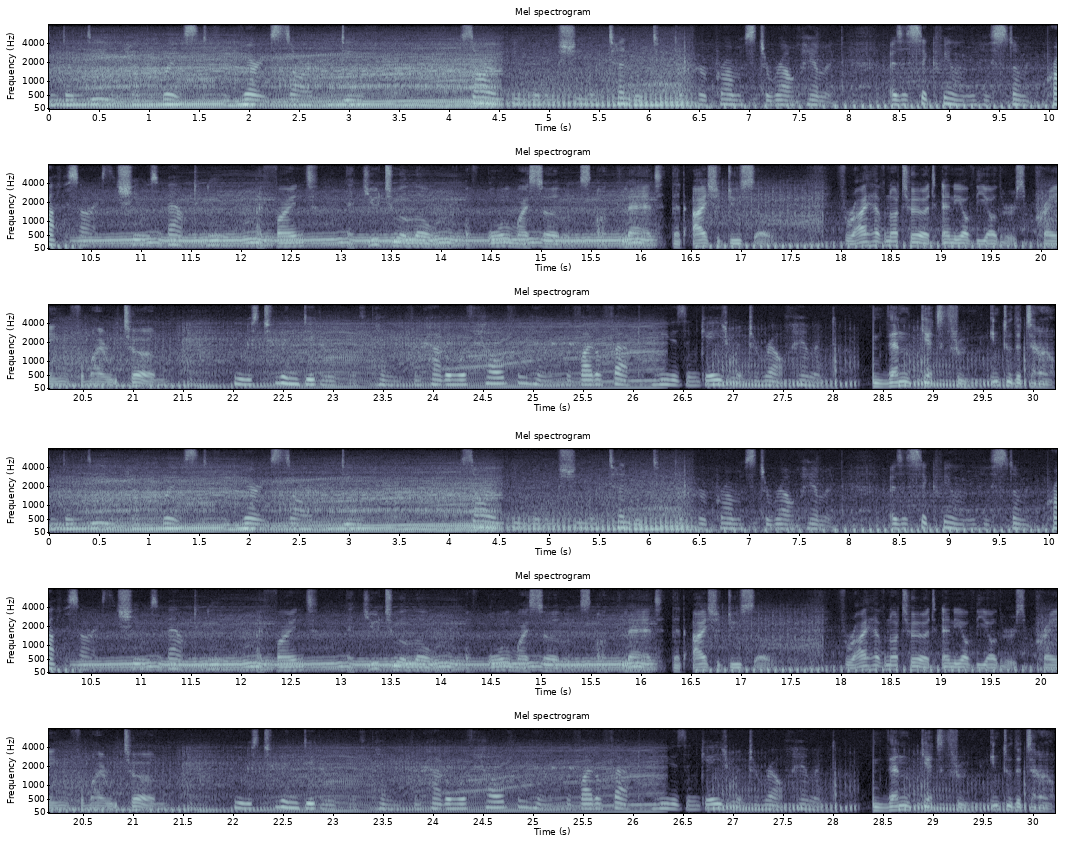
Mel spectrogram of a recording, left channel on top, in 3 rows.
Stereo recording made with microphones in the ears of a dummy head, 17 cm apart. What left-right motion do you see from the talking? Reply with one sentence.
You can hear the talking stay in one place.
